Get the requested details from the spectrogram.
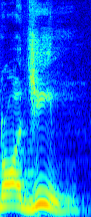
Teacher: জিম তো জিব্বার মাঝখান তালুর সঙ্গে লাগিয়ে শক্ত করে পড়তে হয়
